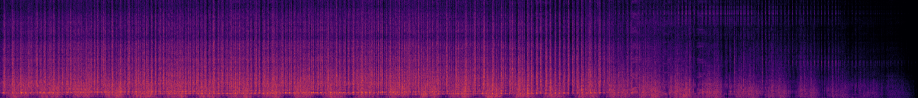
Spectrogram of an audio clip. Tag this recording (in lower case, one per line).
rattle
